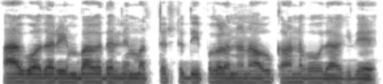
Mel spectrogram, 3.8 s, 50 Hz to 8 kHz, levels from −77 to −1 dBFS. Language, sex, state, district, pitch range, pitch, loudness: Kannada, male, Karnataka, Koppal, 100-105 Hz, 105 Hz, -20 LUFS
